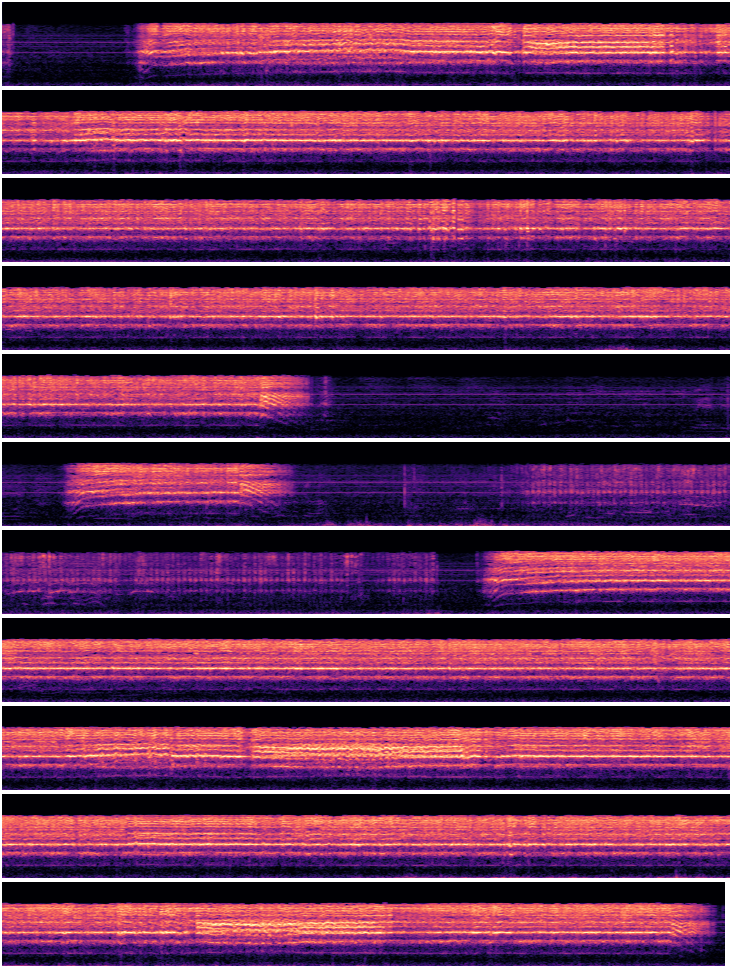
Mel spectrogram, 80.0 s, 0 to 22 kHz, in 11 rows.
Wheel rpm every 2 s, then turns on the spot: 30, 160, 160, 160, 160, 160, 160, 160, 160, 160, 160, 160, 160, 160, 160, 140, 0, 0, 50, 70, 0, 20, 20, 20, 100, 160, 160, 160, 160, 160, 160, 160, 160, 160, 160, 160, 160, 160, 160, 140.
42-48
